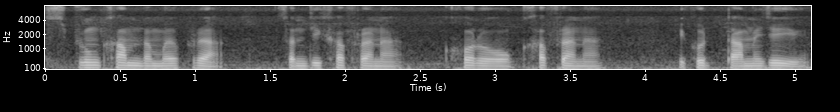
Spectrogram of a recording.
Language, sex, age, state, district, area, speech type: Bodo, male, 18-30, Assam, Baksa, rural, spontaneous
